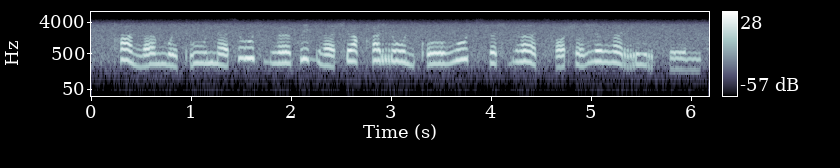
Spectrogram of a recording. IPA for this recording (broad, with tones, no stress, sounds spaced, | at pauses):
qʰ ɐː˥˩ ŋ ɐː˧ ŋʷ e˨˩ tʼ uː˧ n ɐː˨˩˦ s ɦ õ˥ s bʱ œː˧ p e˥ dʱ ɐː˨˩˦ ɬ ɾ əː˥˩ qʰ y˥ r oː˥˩ n kʼ oː˧ v o˥ t͡sʰ ə˥˩ ɬ ɡʱ ɐː˥˩ t͡sʰ ɔ˩˥ ɬ ə˩˥ ɮ ə˥ ɦ ɐ˥˩ r i˥˩ r kʰ e˨˩ n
